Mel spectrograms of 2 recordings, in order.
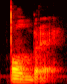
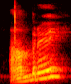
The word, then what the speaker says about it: hombre: pronounced that I'm buddy hombre hombre hombre okay this is also not hambre okay be careful that H is silent in Spanish so we say hambre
